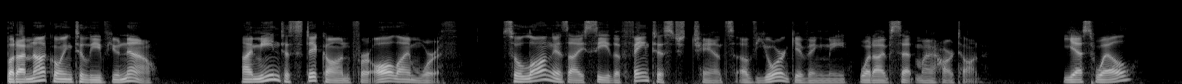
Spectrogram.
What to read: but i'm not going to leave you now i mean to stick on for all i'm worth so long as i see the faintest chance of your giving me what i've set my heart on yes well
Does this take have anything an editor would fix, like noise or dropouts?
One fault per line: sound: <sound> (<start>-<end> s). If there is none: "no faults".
no faults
